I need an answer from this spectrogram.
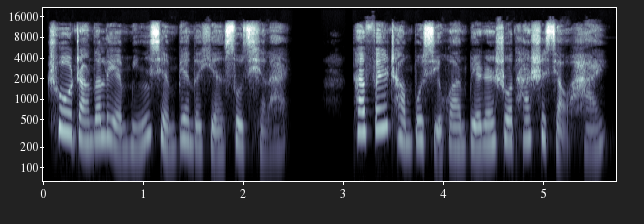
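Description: A woman narrating an audio drama in a steady storytelling voice. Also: mid-range voice, normal speed, no echo, clean studio sound.

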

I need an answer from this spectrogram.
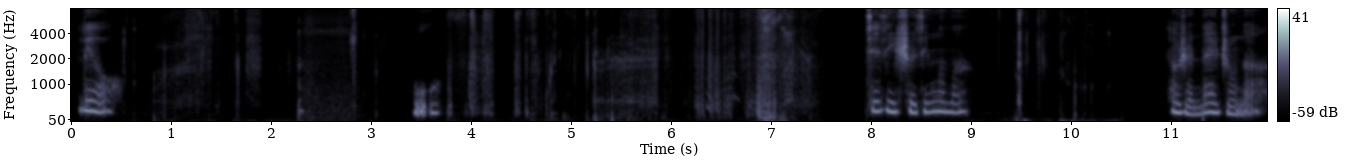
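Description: A woman voicing a teasing, contemptuous, dominant young woman in an adult ASMR role-play, breathy and husky, murmuring right into the listener's ear. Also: on the high side, slow, slight background noise. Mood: teasing, coaxing. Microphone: very close, dry microphone.

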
